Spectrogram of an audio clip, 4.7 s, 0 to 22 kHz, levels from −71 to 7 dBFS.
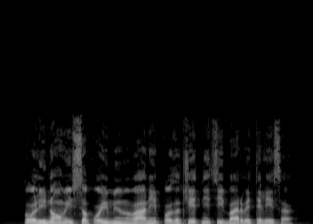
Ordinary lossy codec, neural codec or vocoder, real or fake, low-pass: MP3, 48 kbps; none; real; 10.8 kHz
